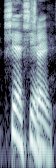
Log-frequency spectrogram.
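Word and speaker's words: Xie xie (谢谢): Did I say it right? – Xie xie. – Xie xie. – Xie xie. Very good. Yeah, we've got to be really careful. It sounds like something else there.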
